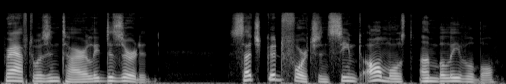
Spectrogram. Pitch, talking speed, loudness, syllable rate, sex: 145 Hz, 130 wpm, -20 LUFS, 5.7 syllables/s, male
